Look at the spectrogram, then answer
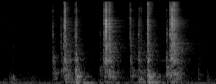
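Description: Keys strike on a 1920-1922 Helios-Klimax typewriter, its deep-travel keys giving about six clacking hits in an uneven rhythm, close and crisp with no talk.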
